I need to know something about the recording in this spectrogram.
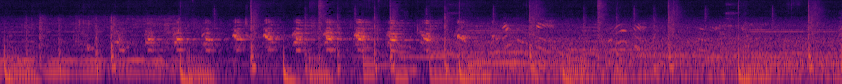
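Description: A turkey gobbling: a rapid rattling run of calls lasting about two seconds, starting about two seconds in, over background music.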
